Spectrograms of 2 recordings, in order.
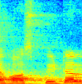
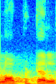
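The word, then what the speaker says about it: L'Hôpital: लिखते हैं तो लिमिट वैसे हॉस्पिटल नहीं कहा जाता है फ्रेंड उसका नाम है उच्चारण लपेटल कहते हैं ना एक बैलेंस रहता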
